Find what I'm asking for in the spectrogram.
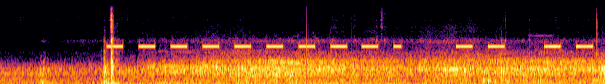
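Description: Reversing trucks nearby emit evenly spaced electronic back-up beeps, a long steady series with a short pause, over a constant low engine and traffic rumble, with one sharp knock near the start.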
